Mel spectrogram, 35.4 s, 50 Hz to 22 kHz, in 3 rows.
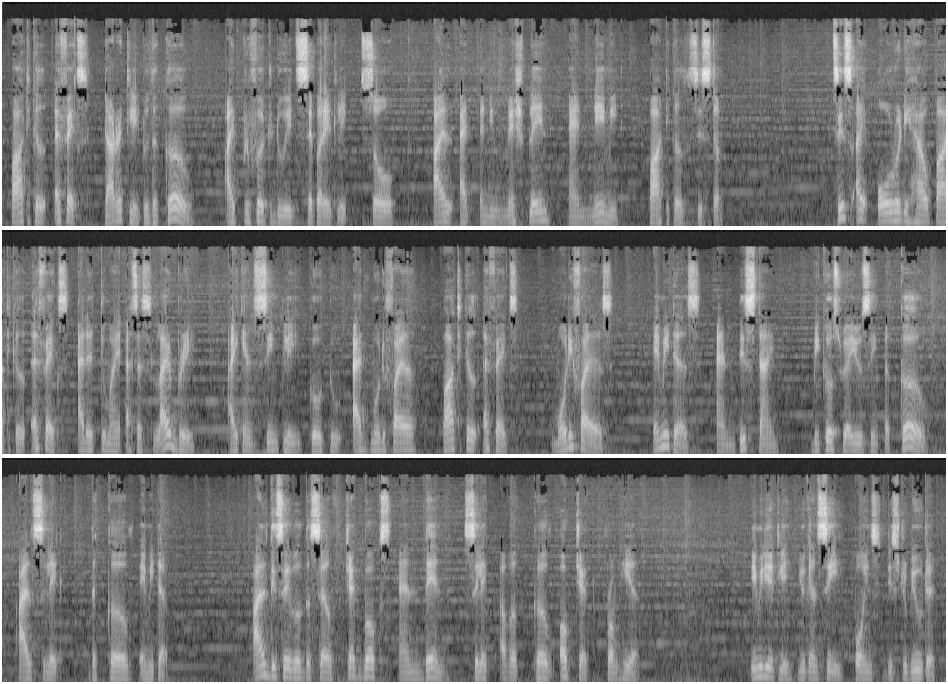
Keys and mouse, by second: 0.3 middle click, 4.9 shift+a, 7.3 F2, 16.5-25.5 drag, 29.7 click, 31.1 click, 33.5-34.0 shift+drag, 34.3-34.7 drag, 34.9 shift+click.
